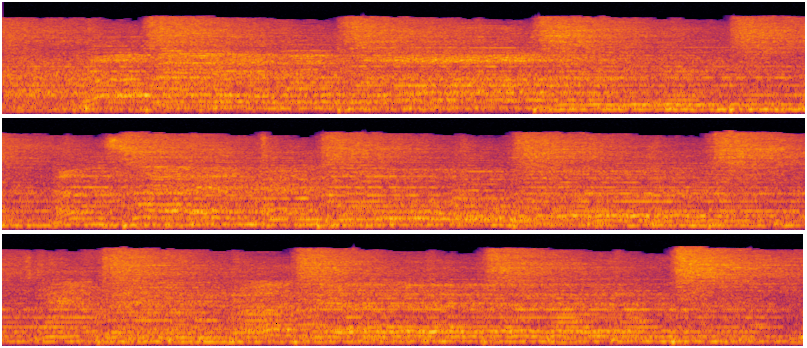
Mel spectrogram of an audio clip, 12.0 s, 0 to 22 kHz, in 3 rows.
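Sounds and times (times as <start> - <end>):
anthem music playing: 0.0 - 12.0
men singing: 0.2 - 12.0.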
